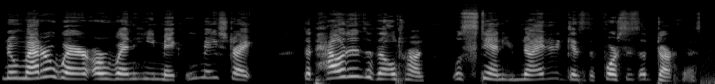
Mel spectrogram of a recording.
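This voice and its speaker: A woman's voice: high-pitched, normal speed, sharp tone, dry recording, poor audio. A woman voicing a steely, determined heroine rallying her team in a story. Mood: resolute.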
